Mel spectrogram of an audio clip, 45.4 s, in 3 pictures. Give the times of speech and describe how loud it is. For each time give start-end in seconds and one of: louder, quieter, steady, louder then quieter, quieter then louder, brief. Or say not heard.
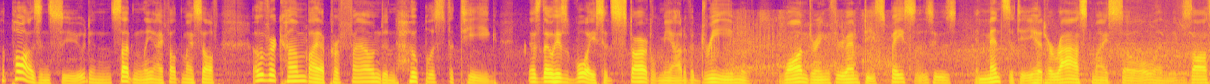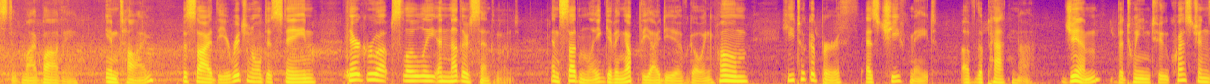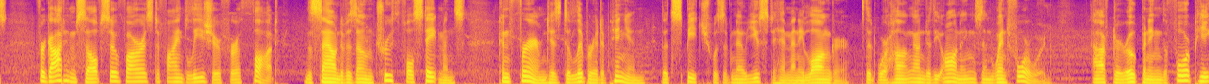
0.0-45.3 steady.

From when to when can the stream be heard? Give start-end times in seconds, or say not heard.
not heard.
